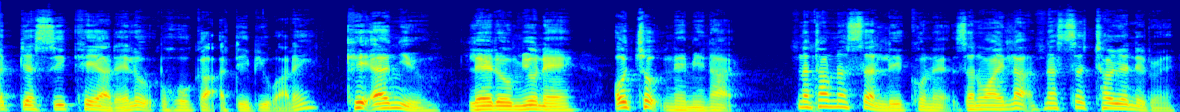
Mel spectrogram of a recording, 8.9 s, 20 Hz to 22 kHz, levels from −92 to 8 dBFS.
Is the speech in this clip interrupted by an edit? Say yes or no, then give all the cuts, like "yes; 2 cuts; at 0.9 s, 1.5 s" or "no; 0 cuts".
yes; 1 cut; at 1.2 s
